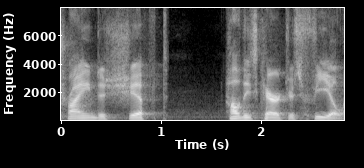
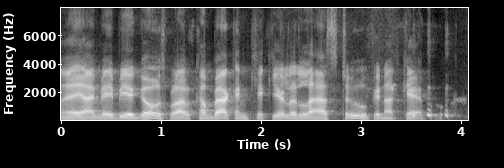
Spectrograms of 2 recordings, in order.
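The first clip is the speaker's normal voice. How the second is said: put-on ornery, cantankerous old-man voice; 4 semitones higher than usual. Riffing on a ghost's lines in a comic: ornery old man Obi-Wan voice. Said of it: "Ornery old man Obi-Wan".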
